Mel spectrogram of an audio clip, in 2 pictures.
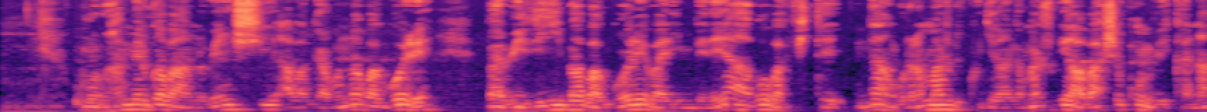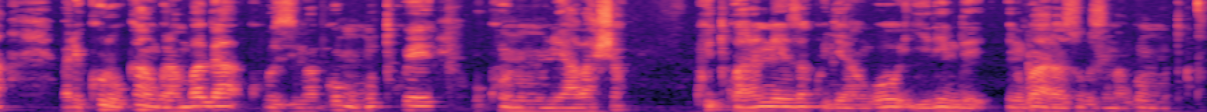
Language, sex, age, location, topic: Kinyarwanda, male, 25-35, Kigali, health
